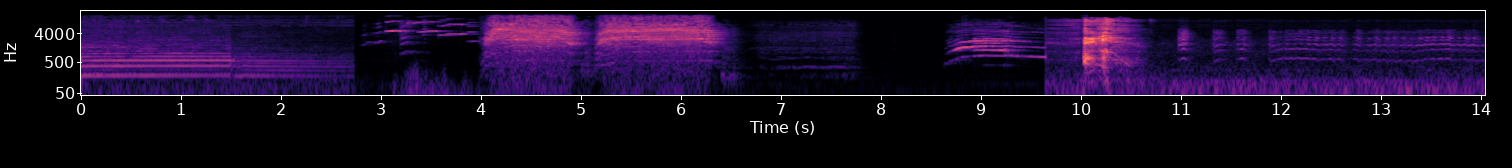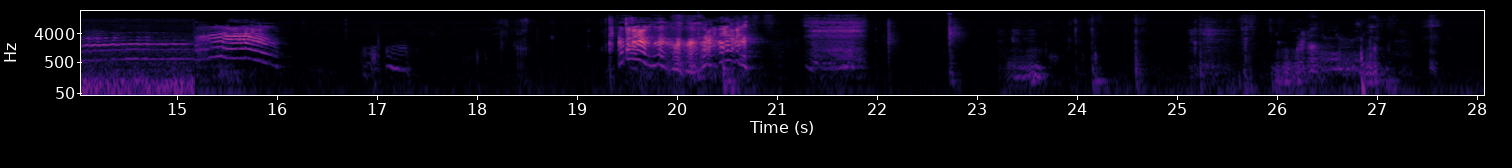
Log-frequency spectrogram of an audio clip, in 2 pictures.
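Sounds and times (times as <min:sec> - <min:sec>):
cat meowing: 0:08.6 - 0:09.7, 0:10.9 - 0:16.1
cat yowling: 0:08.6 - 0:09.7, 0:10.9 - 0:16.1
cat hissing: 0:19.4 - 0:22.0.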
